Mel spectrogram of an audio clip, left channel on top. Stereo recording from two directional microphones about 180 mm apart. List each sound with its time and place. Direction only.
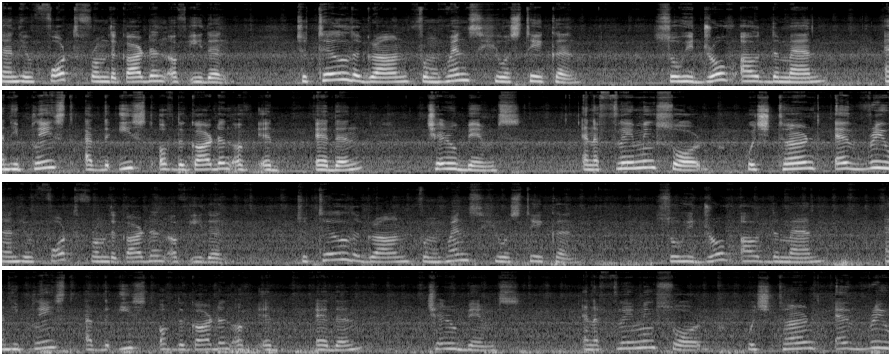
0.5 s speech: 40° left (ahead or behind)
